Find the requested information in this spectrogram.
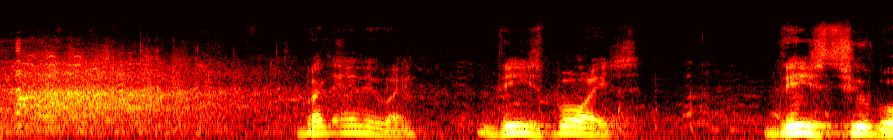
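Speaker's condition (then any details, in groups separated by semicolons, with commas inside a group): ALS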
